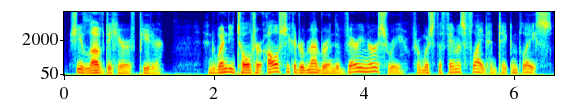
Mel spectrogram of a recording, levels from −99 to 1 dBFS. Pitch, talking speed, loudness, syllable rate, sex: 125 Hz, 240 wpm, -20 LUFS, 6.4 syllables/s, male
